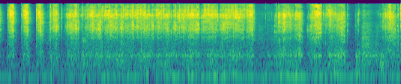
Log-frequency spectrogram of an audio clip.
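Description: Long nails scratch the front face and edges of a lit pink Himalayan salt block double candle holder made of solid salt. The result is a bright, gritty rasping: a few quick separate strokes at first, then fast, irregular continuous scratching with brief pauses near the five- and seven-second marks.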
